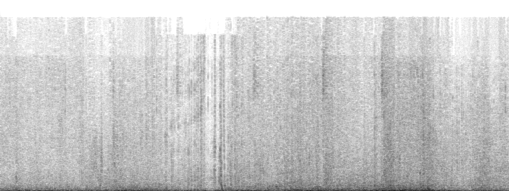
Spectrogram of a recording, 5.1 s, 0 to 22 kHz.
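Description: A Vex mine detonates in the video game Destiny 2, a loud, dense roar of booming blast noise that rumbles on unbroken for several seconds, with no voices over it.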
